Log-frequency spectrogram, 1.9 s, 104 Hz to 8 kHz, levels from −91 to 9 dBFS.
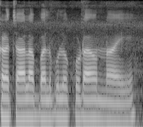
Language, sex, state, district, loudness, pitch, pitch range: Telugu, male, Telangana, Hyderabad, -17 LUFS, 135 Hz, 130-135 Hz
